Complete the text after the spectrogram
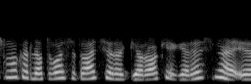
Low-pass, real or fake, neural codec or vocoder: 3.6 kHz; real; none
